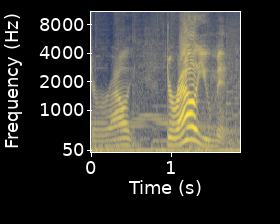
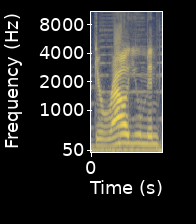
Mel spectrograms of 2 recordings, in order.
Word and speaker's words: duralumin: And all the confiscated dangerous items were supposed to be placed in that duralumin. I looked it up. That's how you pronounce it. The duralumin case.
